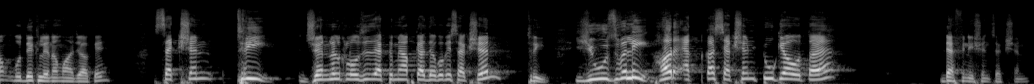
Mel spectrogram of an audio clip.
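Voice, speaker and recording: A man with an Indian accent teaching a law class, quizzing students and mixing Hindi with English. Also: very high-pitched. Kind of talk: online class lecture.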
